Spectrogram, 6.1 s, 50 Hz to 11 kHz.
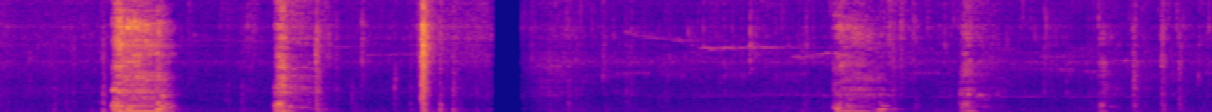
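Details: About six harsh coughs in two short runs over six seconds in a quiet room from a woman who cannot stop coughing while a man takes her 3-year-old child to school; persistent cough.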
